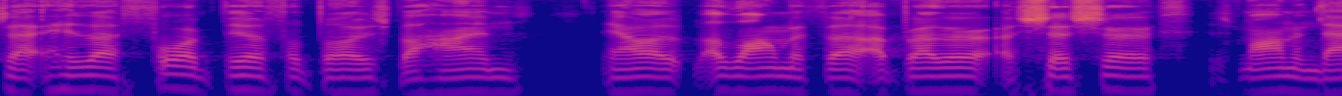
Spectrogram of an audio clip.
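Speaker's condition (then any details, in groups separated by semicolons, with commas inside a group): Gunshot injury to chin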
